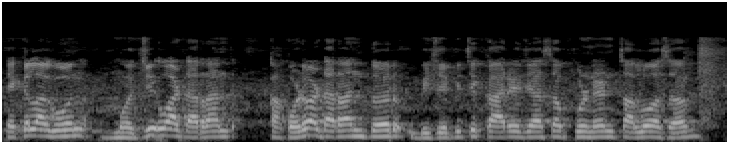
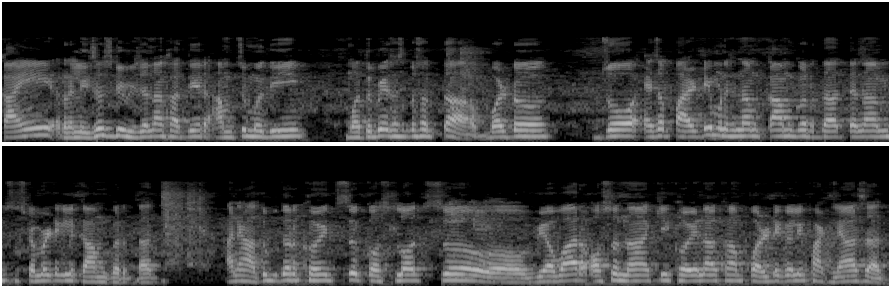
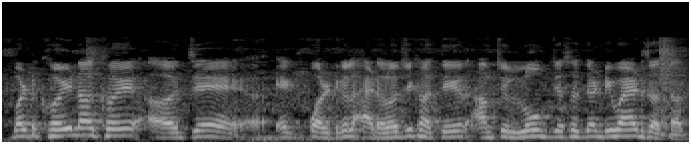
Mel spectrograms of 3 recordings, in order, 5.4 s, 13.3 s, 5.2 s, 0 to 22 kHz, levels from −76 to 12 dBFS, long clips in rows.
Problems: background sounds at intervals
